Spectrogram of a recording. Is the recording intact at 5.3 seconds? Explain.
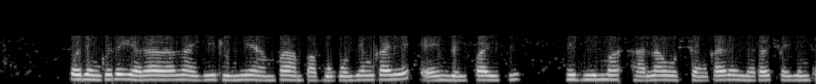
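No. At 5.3 seconds, like everywhere else in the clip, two faults are stacked. The first is overdone noise removal: a reducer set too hard switches off individual frequency bands near its noise estimate, taking the quieter parts of the voice with them. That leaves a near-silent background with twinkling specks.

On top of that is the Speex codec, and heavy damage from it. The speech sits in a narrow phone band of roughly 250 Hz to 3.4 kHz with nothing above about 3.9 kHz. The hoarse, noisy texture comes from too few bits for the excitation, which fits a low setting around 8 kbps.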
